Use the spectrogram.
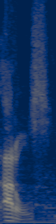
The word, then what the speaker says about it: ATLS: The way that it's spelled, which is Addles. Okay. There is no second A in that vehicle. If you read it, it is ATLS, which is clearly pronounced Addles.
